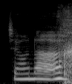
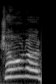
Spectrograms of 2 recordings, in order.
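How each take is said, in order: First: It is said quietly, meekly and completely deadpan. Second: It is called out in a frantic, panicked way. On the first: The caller shows almost no concern for the missing child. "Just the most meek Jonah" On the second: The caller is desperately worried about the missing child. "freaking out and running around going, like"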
